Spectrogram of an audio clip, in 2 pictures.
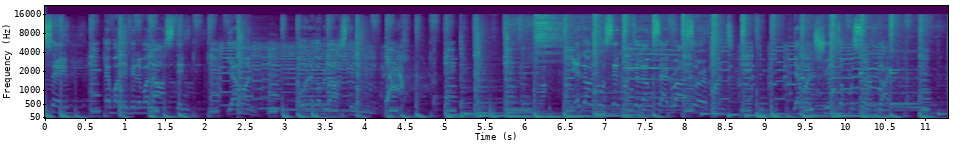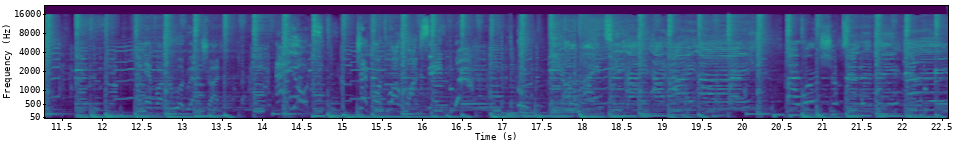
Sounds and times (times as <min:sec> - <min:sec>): Blues: 0:00.0 - 0:22.5.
